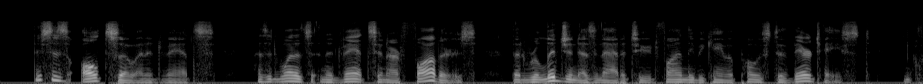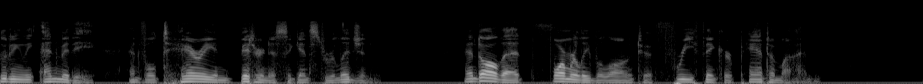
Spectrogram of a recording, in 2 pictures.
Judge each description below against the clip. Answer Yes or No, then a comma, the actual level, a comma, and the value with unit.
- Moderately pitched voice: No, low, 100 Hz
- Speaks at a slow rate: Yes, slow, 130 wpm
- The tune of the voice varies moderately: Yes, average, 4.8 semitones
